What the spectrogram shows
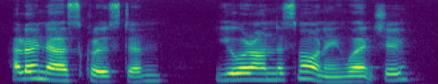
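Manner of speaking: dry, emotionless, dead straight, no expression. Narrator voices an alcoholic woman on the ward greeting a nurse, deadpan. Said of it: "spoke to me in her deadpan voice".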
